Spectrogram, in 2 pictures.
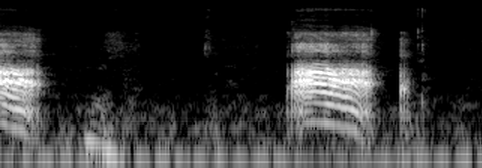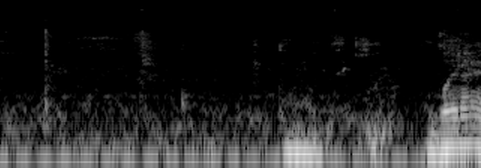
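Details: Large-billed crow being taught words such as a morning greeting gives one loud, hoarse caw amid a person's speech, with softer guttural sounds around it.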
